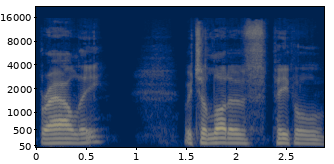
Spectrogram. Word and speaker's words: Broulee: Wales Australia it's in a little town called browley which a lot of people mispronounced they call it bruly because it's spelled b r o u l we e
